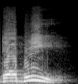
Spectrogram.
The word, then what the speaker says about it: debris: What is a synonym to the word debris? Underline the letter S and remember silent.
